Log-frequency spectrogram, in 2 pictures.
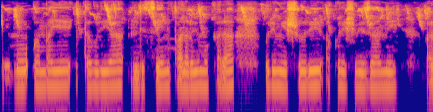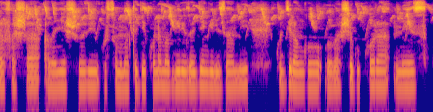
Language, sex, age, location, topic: Kinyarwanda, female, 18-24, Kigali, education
